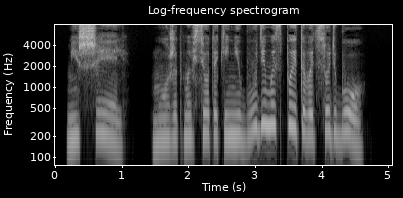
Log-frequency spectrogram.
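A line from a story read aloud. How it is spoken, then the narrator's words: Pleading tone. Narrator (Russian): умоляющим тоном произнесла Покровская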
